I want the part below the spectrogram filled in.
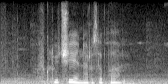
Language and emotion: Russian, sad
